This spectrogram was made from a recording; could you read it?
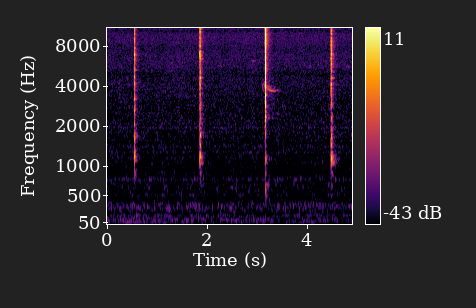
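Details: Ford 6.0 Powerstroke running rough, injector test with IDS: single sharp injector clicks about every 1.3 seconds, one sounding harsher; confirms at least one bad injector.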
